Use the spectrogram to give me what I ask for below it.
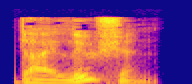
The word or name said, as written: dilution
